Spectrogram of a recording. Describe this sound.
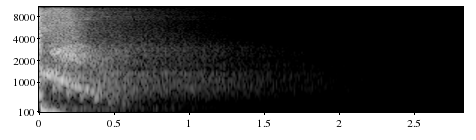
GASP Space Shot 1
Sound FX for SciFi style weapon or equipment action.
